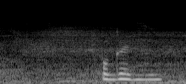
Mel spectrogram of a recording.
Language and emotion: Russian, neutral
